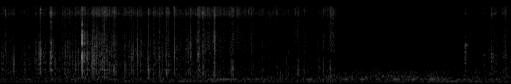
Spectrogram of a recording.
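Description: A dark wooden pointer draws diagonal lines through a flat layer of sea salt inside a clear plastic ziploc bag, scratching and tracing through the plastic while a hand holds the zip edge. Bright, crinkly plastic rustling and gritty salt scratches with sharp little ticks fill the first three seconds, then the sound drops to a quieter scrape with a few faint crinkles.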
